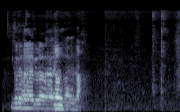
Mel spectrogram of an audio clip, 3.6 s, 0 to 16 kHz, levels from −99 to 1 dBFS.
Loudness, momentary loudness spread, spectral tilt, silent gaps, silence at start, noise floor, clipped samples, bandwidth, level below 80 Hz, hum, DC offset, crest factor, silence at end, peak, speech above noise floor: -29 LUFS; 13 LU; -6.5 dB/octave; none; 0.2 s; -73 dBFS; under 0.1%; 11 kHz; -70 dBFS; none; under 0.1%; 22 dB; 0.35 s; -10 dBFS; 45 dB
